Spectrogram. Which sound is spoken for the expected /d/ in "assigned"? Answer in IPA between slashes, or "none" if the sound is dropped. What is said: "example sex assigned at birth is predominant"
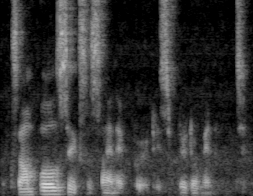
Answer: none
